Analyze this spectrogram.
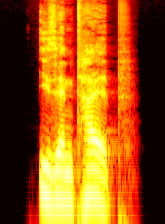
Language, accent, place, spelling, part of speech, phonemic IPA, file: German, Germany, Berlin, isenthalp, adjective, /ˌiːzɛnˈtalp/, De-isenthalp.ogg
- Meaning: isenthalpic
